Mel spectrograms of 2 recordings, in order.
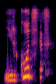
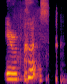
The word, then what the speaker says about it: Irkutsk: Irkutsk. Irkutsk. Yes, bravo. Very good pronunciation.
